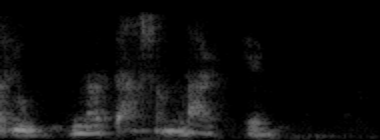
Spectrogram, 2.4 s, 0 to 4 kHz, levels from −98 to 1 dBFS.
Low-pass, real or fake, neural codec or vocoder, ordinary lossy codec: 3.6 kHz; fake; codec, 16 kHz, 1 kbps, X-Codec, HuBERT features, trained on LibriSpeech; AAC, 32 kbps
